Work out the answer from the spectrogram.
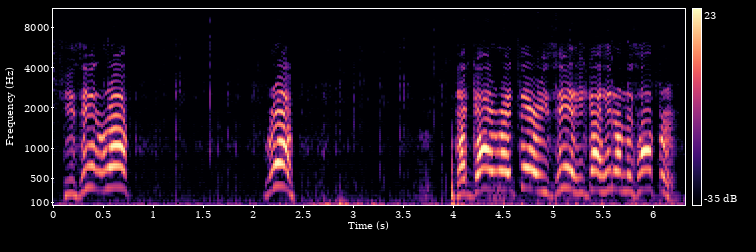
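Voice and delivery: loud calls to the referee; yelling from the sidelines. Real, not acted. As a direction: shout it across the field. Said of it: "calling hits to ref".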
